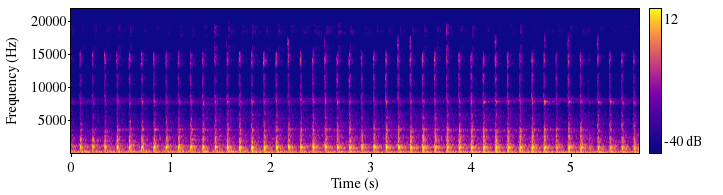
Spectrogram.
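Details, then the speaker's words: Diesel truck injector on a calibrator/test stand ticking rapidly at about two per second with a rattly, buzzy spray note. It is sticking from a suspected water issue and starting to free up, flow levelling around 162 cubic mm. "This one seems to be more of a water issue. It's sticking, now it's starting to free up."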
